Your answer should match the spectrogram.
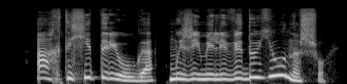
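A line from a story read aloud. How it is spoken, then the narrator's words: Laughing exclamation. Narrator (Russian): смеясь, воскликнула мисс Белль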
